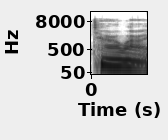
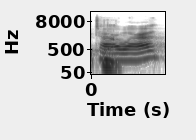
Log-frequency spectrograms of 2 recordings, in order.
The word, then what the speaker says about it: Tarawera: It was if I'm pronouncing this incorrectly, please help me. The Tarawera ultra marathon in New Zealand, 100K. Tarawera, yeah. Thank you, Tarawera.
